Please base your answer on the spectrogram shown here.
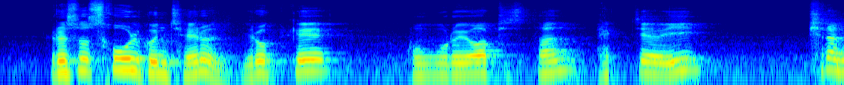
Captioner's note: speaking in Korean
